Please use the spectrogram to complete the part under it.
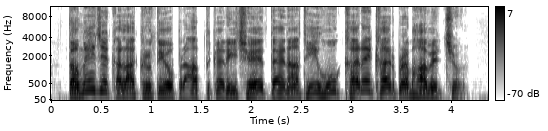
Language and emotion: Gujarati, happy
